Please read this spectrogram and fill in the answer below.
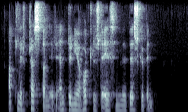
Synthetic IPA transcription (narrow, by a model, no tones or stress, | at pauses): at̪lɪɾ̥pʰɾɛst̪anːɪ̰ɾɛ̰nt̪ʏniaɦɔt̪lʏst̪ḛjðsɪnvɪðpɪðskœːpɪn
